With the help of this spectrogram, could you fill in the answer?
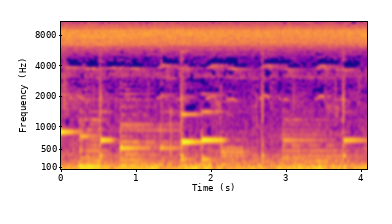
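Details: Many crickets in Pasir Ris Park, Singapore, near the mangrove, a dense, steady high hiss filling the background, with music-like tonal notes and speech running underneath.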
